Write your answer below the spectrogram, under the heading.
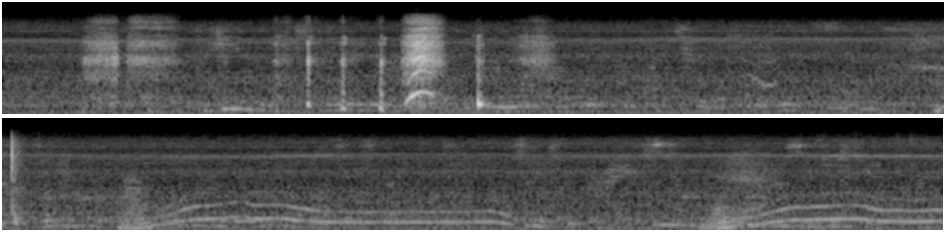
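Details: A female cat inside a bag, annoyed by another cat trying to play with her, gives two drawn-out, wavering low moans after some rustling and a few sharp knocks; a person laughs and speaks.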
